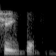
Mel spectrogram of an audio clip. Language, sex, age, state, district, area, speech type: Santali, male, 18-30, West Bengal, Jhargram, rural, conversation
